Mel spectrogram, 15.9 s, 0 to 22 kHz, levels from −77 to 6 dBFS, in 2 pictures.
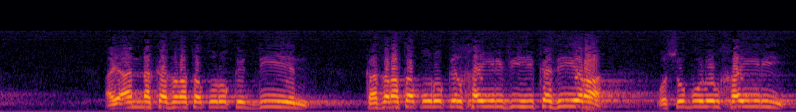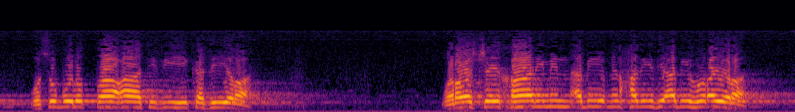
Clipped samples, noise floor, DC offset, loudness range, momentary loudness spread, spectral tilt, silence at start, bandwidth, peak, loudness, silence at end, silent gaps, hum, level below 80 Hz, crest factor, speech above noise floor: under 0.1%; -53 dBFS; 0.4%; 3 LU; 14 LU; -7 dB/octave; 1.05 s; 7.4 kHz; -4 dBFS; -15 LUFS; 0 s; none; none; -56 dBFS; 12 dB; 39 dB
